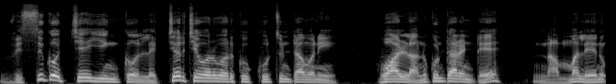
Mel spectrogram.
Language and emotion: Telugu, disgusted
